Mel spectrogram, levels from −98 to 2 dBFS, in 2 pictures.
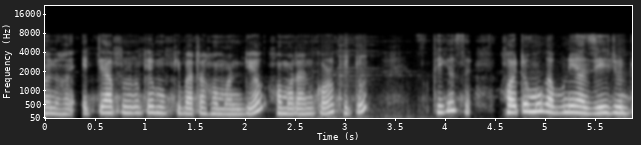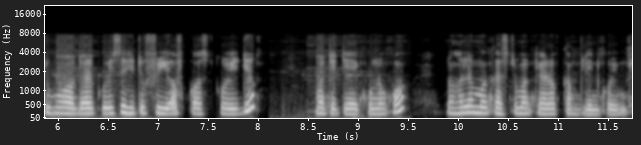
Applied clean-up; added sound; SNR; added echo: neural separator model SepFormer DNS4.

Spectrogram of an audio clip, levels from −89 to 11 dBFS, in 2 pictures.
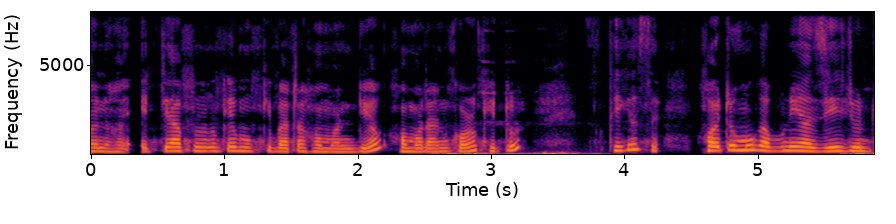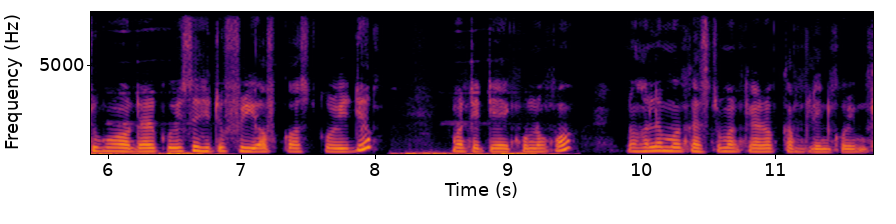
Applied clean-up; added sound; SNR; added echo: neural mask model DeepFilterNet 3.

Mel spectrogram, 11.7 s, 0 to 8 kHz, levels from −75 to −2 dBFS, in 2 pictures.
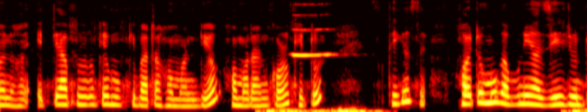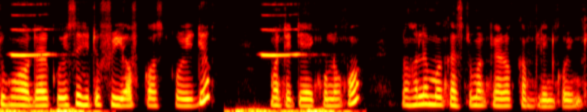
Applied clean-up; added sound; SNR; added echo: none; Squeak / Screech; 0 dB; none.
